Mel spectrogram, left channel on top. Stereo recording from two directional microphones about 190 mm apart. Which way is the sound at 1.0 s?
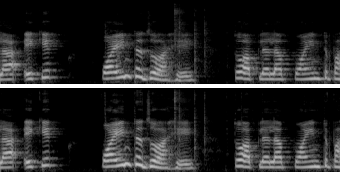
30° right (ahead or behind).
